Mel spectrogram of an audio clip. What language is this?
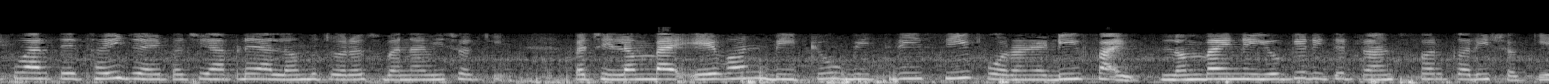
Gujarati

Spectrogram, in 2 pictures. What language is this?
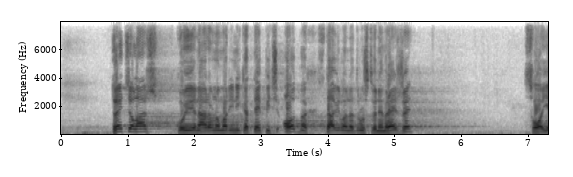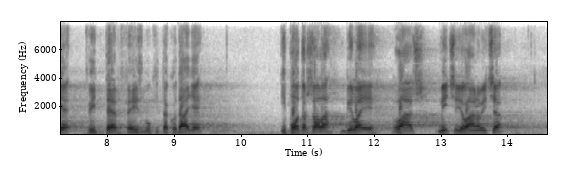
Serbian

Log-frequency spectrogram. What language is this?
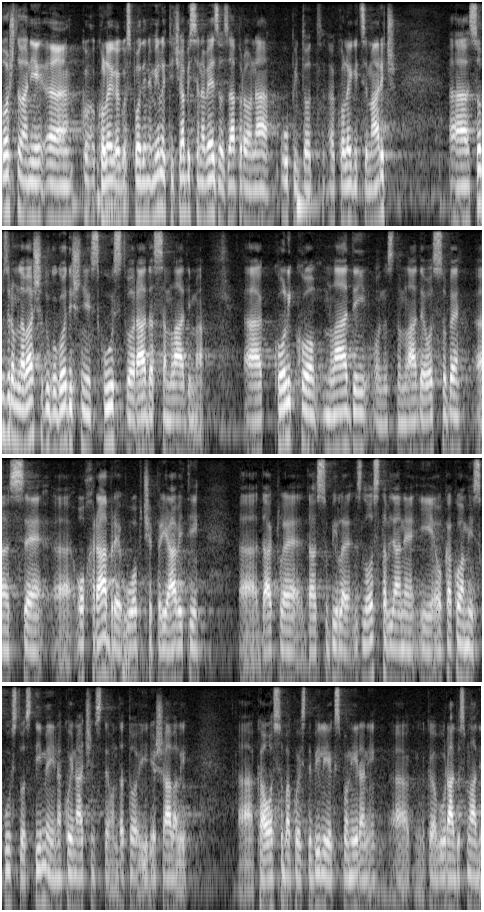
Croatian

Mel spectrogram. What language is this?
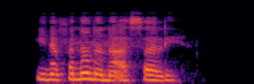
Swahili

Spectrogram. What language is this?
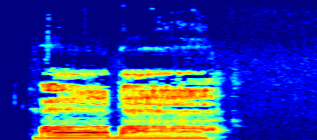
Bashkir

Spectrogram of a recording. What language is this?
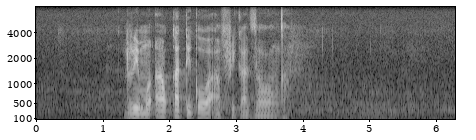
Tsonga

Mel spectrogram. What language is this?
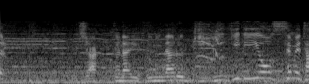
Japanese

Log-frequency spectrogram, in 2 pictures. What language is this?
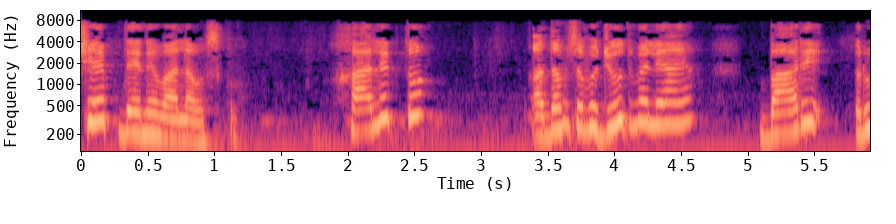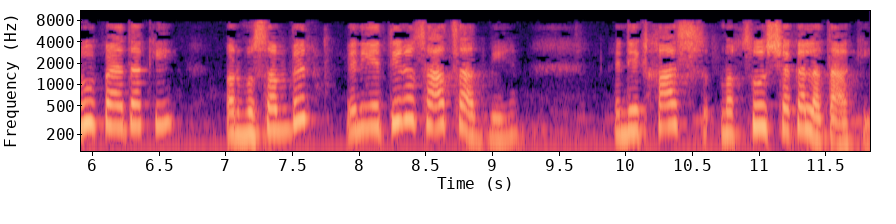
Urdu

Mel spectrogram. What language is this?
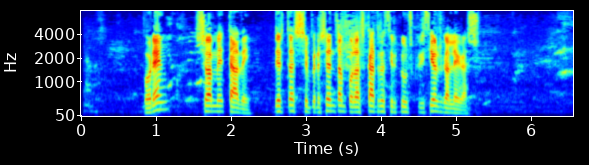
Galician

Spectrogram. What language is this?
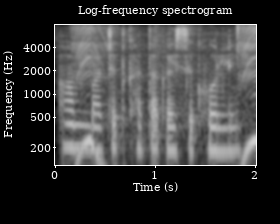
Bhojpuri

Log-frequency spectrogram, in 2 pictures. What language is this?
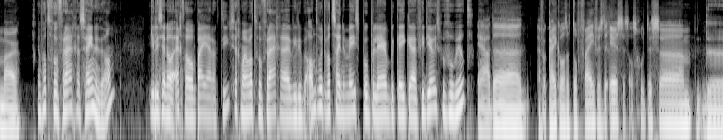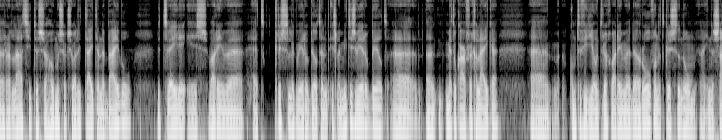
Dutch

